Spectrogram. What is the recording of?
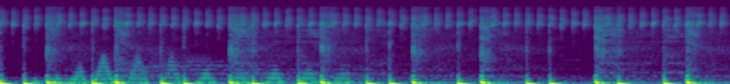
Drum n bass loop with slight phase effect and delay on cymbal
